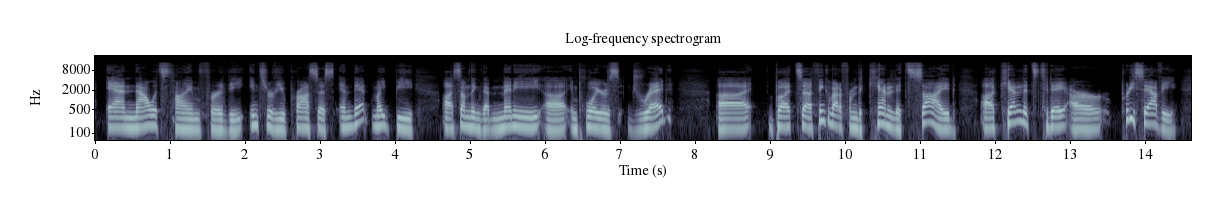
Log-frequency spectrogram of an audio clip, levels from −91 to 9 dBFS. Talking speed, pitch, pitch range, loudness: 145 wpm, 145 Hz, 135-165 Hz, -24 LUFS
